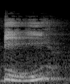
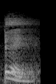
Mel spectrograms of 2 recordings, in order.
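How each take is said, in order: First: The letter is said with English pronunciation. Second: The letter is said with French pronunciation. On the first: "In English we say B" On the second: "In French they say B"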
